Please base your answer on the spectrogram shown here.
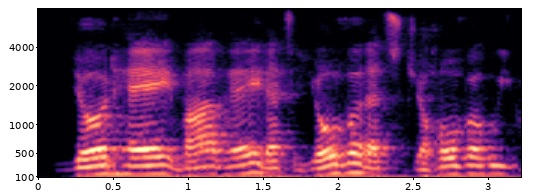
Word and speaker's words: Yahweh: So you have YH, the WH, Yahweh. That's all mispronounced. Every culture has their own way of saying it, but it's Yova, and it is, if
